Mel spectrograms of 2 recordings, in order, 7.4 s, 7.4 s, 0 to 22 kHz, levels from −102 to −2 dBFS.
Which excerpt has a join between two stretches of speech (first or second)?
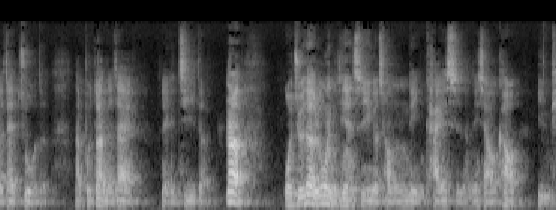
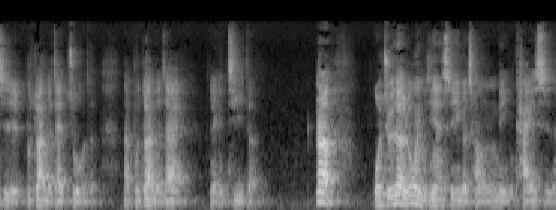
first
